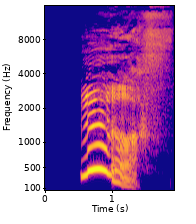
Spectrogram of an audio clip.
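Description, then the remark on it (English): A single loud yawn made directly into a microphone: a rising, voiced groan that stretches out and then trails off into a breathy exhale, with no talking. “I don't know if I ever yawned directly into the mic before.”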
